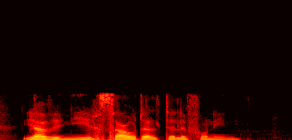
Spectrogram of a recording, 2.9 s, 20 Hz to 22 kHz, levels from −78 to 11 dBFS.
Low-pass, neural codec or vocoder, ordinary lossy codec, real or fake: 7.2 kHz; none; AAC, 64 kbps; real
